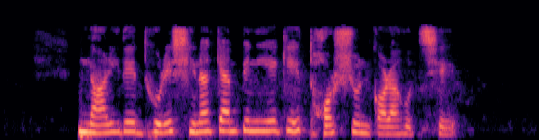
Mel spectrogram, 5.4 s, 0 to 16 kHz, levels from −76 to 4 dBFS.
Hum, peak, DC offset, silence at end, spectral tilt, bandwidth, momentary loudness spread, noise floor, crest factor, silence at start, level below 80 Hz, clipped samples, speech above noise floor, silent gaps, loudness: none; -2 dBFS; under 0.1%; 0.85 s; -3.5 dB/octave; 8 kHz; 5 LU; -69 dBFS; 16 dB; 0.8 s; -60 dBFS; under 0.1%; 52 dB; none; -17 LUFS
